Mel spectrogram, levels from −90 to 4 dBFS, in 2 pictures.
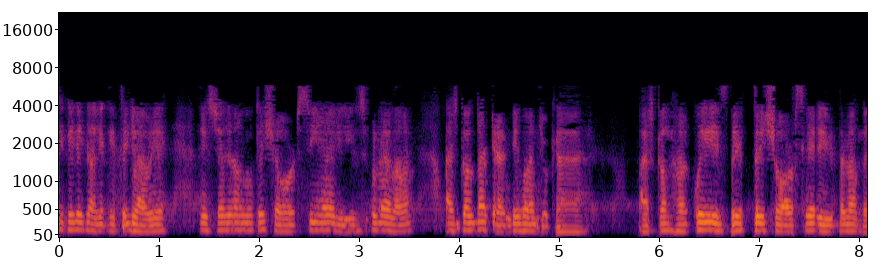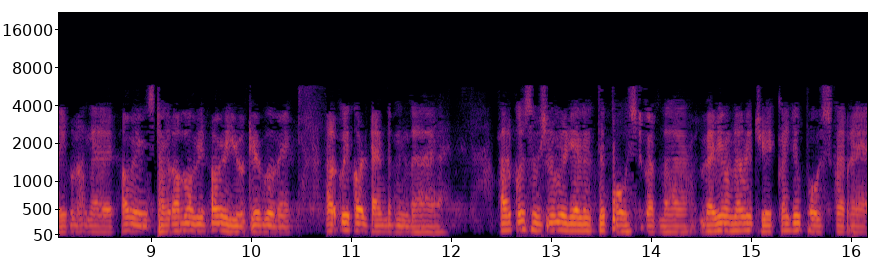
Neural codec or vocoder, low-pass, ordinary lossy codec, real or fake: codec, 16 kHz, 1 kbps, FreqCodec, smaller model; 7.2 kHz; MP3, 24 kbps; fake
